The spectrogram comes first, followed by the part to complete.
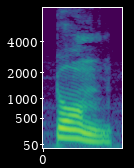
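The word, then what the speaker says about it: tomb: সমস্যা নেই তো বুঝতে বি টা এখানে পড়া হলো না কারণ বি এর আগে এম আছে তাই বোঝা গেল টি ও এম বি এটাকে কিন্তু টোম পড়তে হবে কখনোই টোম পড়া যাবে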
